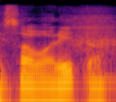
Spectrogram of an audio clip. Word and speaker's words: Sahuarita: I salute you on your pronunciation of Sahuarita.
